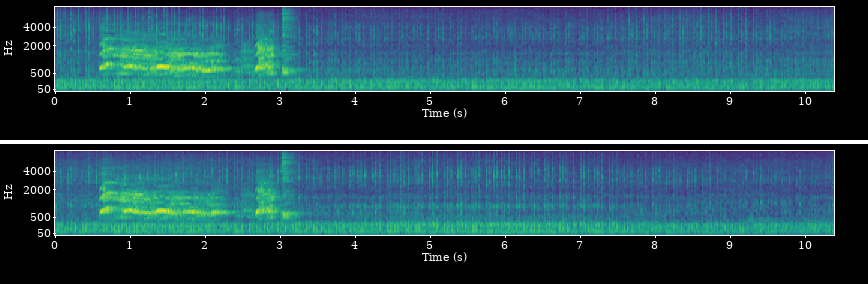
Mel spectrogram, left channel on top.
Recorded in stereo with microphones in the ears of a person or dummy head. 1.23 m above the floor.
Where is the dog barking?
5° right (ahead or behind), 1.1 m; by 2.9 s 65° left (ahead or behind), 1.9 m.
